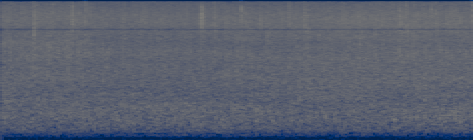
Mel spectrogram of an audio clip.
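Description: Steady rain falling during a thunderstorm, heard from indoors through a window, with a faint tap or two of single drops. No thunder.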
